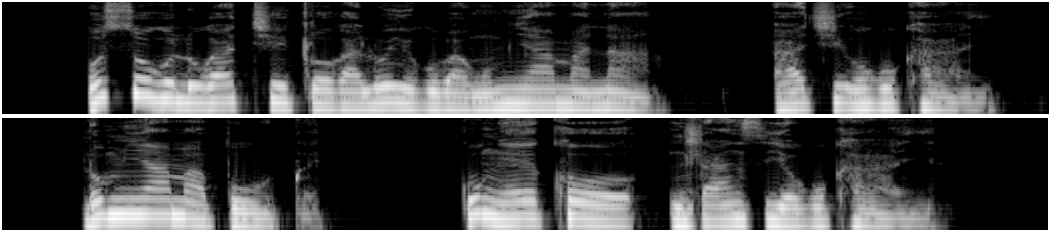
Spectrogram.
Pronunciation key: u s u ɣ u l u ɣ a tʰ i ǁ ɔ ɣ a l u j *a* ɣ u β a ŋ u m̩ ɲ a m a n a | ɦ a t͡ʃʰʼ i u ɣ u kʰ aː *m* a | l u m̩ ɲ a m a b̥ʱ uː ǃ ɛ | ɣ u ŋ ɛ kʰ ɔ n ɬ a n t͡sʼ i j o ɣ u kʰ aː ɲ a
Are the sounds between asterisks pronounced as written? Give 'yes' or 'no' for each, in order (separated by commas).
no, no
